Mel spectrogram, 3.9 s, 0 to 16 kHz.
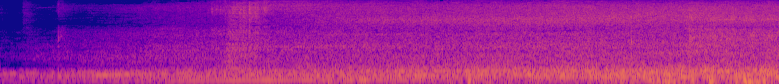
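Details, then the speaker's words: Dusty household fan before cleaning, running on highest setting (level 3 of 3): steady rushing air with a low hum; relatively loud and fast, not dying, just dirty. "It is relatively loud and also pretty fast, but it really changes once you get to 2 and especially 1."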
